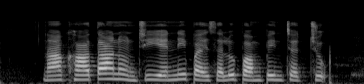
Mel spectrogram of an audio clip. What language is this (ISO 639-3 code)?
tel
